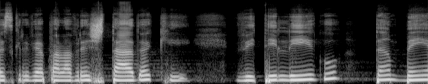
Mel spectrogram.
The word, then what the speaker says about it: vitiligo: tônica é o Gu Vitiligo Vitiligo sílaba tônica é o Li você vai circular eu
